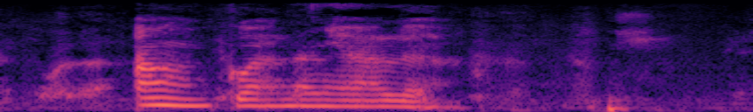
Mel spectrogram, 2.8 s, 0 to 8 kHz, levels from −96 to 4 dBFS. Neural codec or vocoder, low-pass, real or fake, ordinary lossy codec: codec, 16 kHz, 2 kbps, FreqCodec, larger model; 7.2 kHz; fake; MP3, 64 kbps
